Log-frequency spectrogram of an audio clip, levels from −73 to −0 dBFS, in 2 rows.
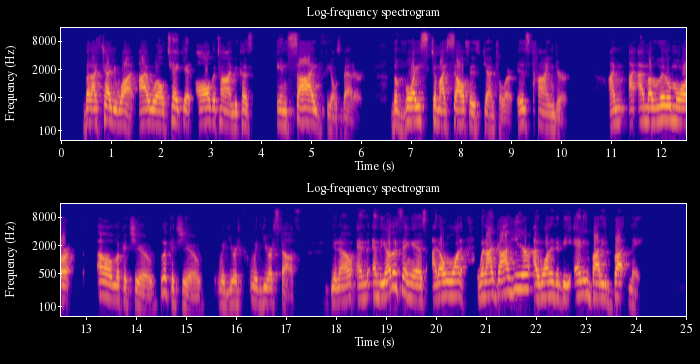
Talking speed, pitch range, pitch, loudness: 155 wpm, 135-165 Hz, 150 Hz, -22 LUFS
